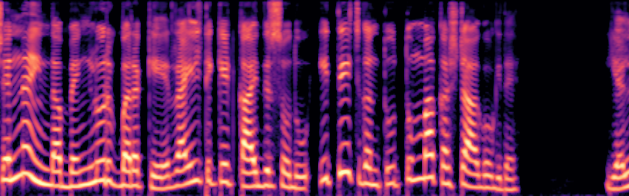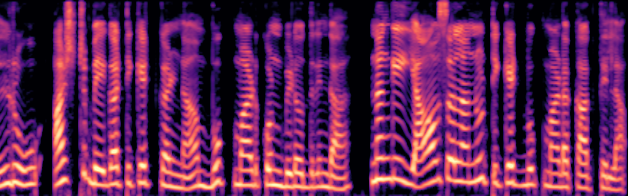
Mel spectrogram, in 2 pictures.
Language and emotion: Kannada, sad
